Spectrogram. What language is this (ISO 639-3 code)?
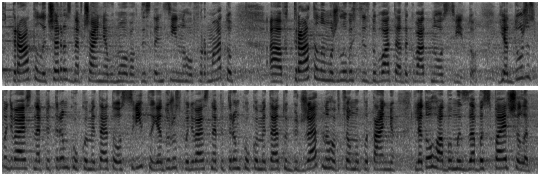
ukr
